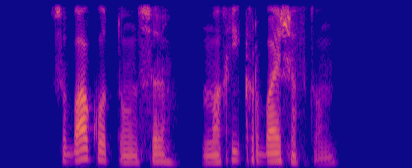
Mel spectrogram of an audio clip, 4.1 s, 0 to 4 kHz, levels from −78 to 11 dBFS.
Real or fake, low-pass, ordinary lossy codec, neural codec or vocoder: real; 3.6 kHz; AAC, 32 kbps; none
